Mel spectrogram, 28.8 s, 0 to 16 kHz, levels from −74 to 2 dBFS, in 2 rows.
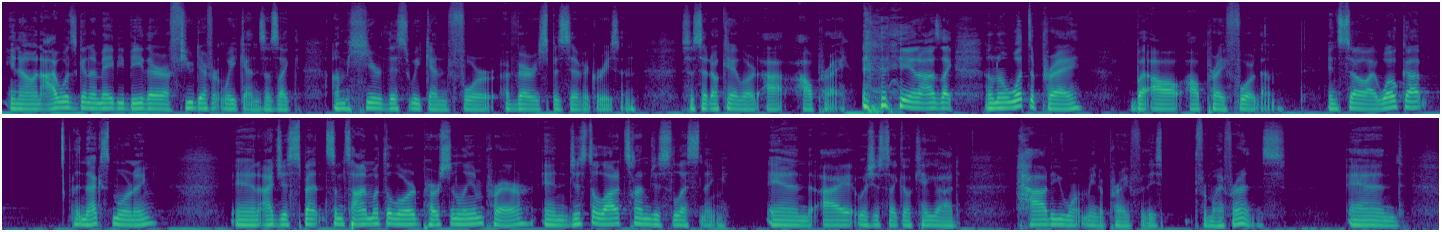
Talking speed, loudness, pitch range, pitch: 205 wpm, -28 LUFS, 115-135 Hz, 125 Hz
